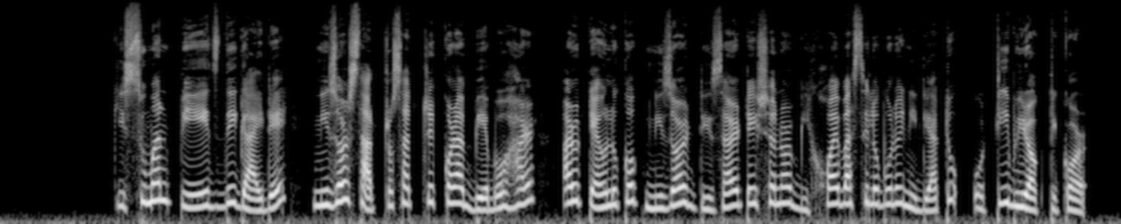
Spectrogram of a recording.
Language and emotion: Assamese, disgusted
